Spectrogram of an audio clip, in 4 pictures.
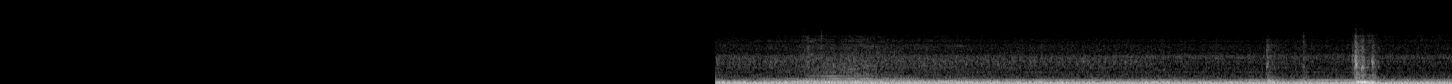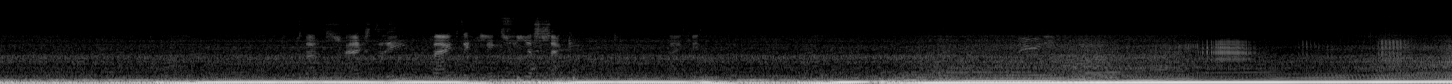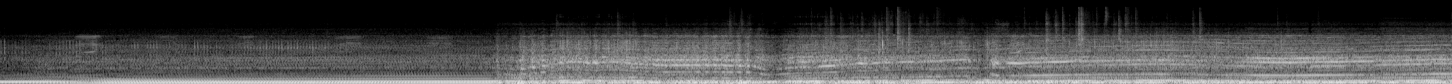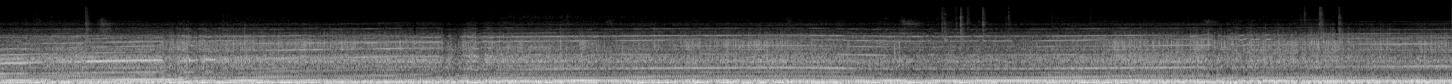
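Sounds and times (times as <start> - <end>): car engine idling from inside cabin: 7.2 - 20.4, 21.1 - 25.1, 29.8 - 33.8, 51.7 - 54.0
car engine idling: 7.2 - 58.0.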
